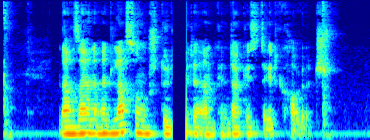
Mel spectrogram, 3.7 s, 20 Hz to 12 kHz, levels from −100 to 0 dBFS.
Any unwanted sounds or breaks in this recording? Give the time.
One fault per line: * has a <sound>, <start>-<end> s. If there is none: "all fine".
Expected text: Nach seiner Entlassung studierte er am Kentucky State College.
* has a dropout, 1.7-1.9 s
